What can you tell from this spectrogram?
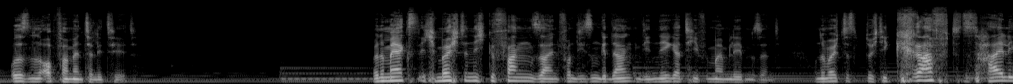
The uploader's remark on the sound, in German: Sonntagspredigt aus dem Standort Bochum.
